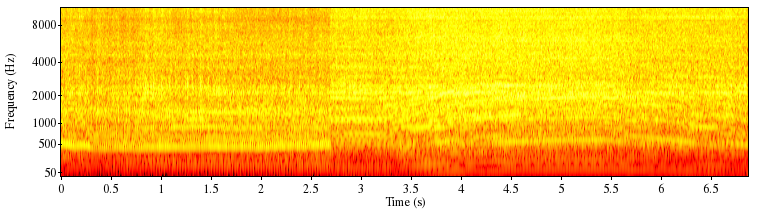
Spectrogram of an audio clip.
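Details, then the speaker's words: 2014 Dodge Avenger 2.4 L four-cylinder: rough grinding whine from the belt drive, rising and falling with engine revs, mainly from a bad idler pulley, with the serpentine belt tensioner also noisy. "the main cause of this noise is a bad idler pulley but the serpentine belt tensioner is also making noise"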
